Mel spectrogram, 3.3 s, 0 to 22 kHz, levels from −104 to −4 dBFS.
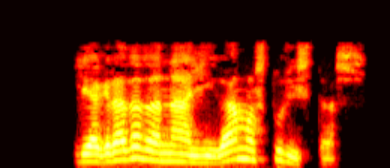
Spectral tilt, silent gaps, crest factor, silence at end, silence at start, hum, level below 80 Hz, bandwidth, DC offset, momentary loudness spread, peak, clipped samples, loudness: -5 dB/octave; 2.61-2.65 s; 16 dB; 0.25 s; 0.65 s; none; -62 dBFS; 7.8 kHz; under 0.1%; 17 LU; -2 dBFS; under 0.1%; -16 LUFS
